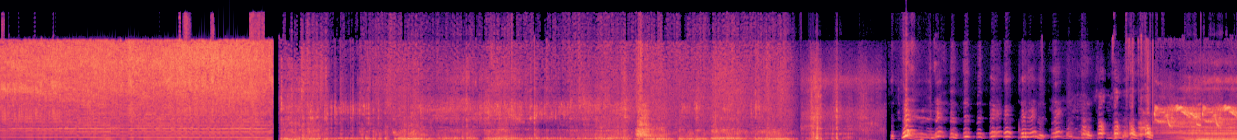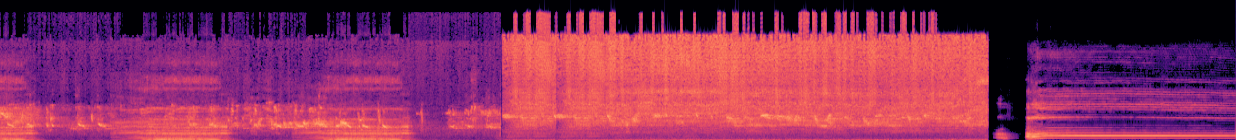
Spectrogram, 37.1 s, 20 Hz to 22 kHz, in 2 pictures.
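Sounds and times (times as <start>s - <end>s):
background hiss: 17.2s - 33.4s
cow mooing: 17.3s - 19.3s, 20.2s - 22.2s.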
